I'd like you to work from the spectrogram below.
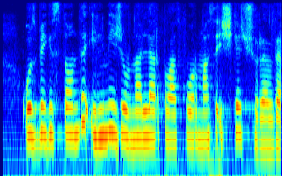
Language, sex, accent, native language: Uzbek, female, Andijon, Uzbek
